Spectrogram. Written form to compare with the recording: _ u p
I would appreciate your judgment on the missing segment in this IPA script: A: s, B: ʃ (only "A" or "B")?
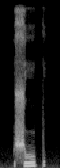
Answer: B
